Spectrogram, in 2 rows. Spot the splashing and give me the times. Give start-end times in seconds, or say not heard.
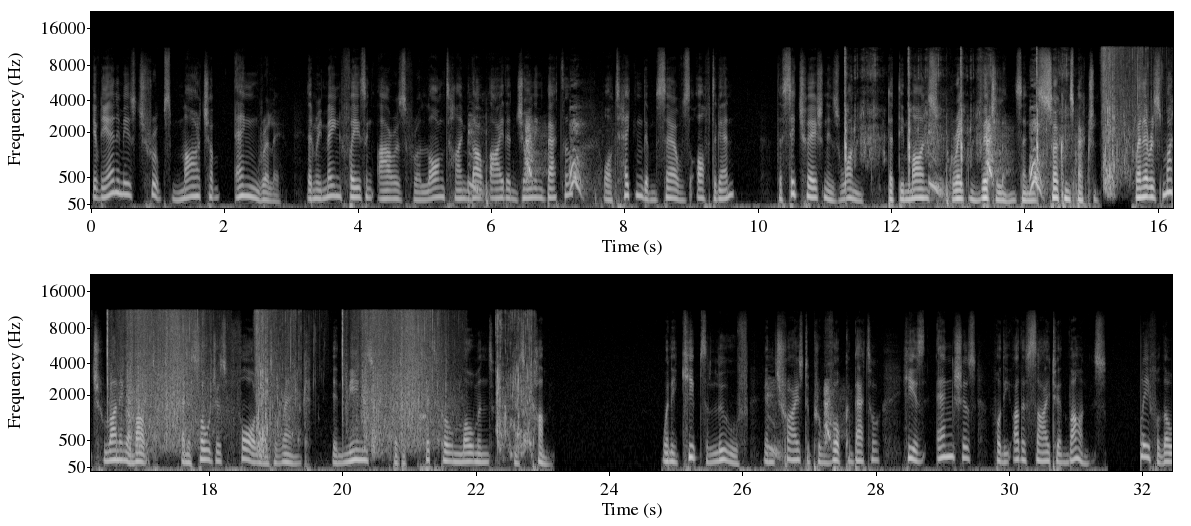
11.3-22.9.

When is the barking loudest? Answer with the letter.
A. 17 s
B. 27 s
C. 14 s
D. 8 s
C.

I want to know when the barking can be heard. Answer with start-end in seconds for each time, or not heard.
5.7-7.9, 12.6-14.9, 26.4-27.4.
